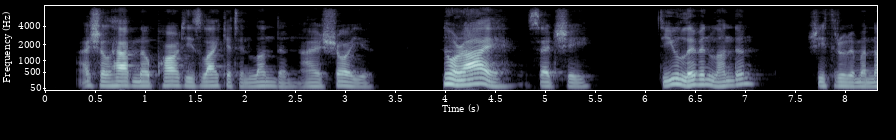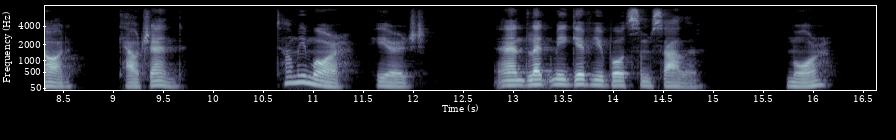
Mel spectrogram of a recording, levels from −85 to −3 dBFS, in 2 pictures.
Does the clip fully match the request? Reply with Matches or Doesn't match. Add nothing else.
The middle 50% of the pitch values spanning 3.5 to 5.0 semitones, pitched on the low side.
Matches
